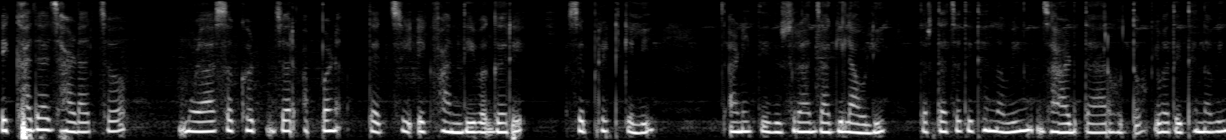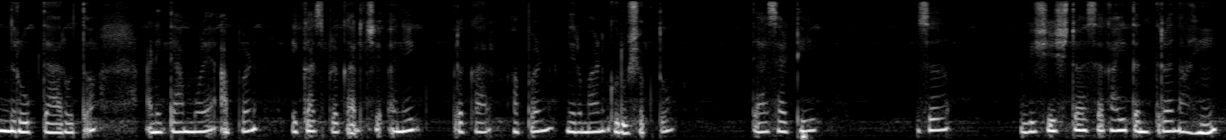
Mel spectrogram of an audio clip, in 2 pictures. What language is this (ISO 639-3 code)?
mar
